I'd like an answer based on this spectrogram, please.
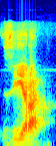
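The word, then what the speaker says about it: صراط: Jadi sirat pada asalnya, jadi sirat ini bisa dibaca sod, bisa dibaca sin, sirat, bisa dibaca zai, zirat.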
